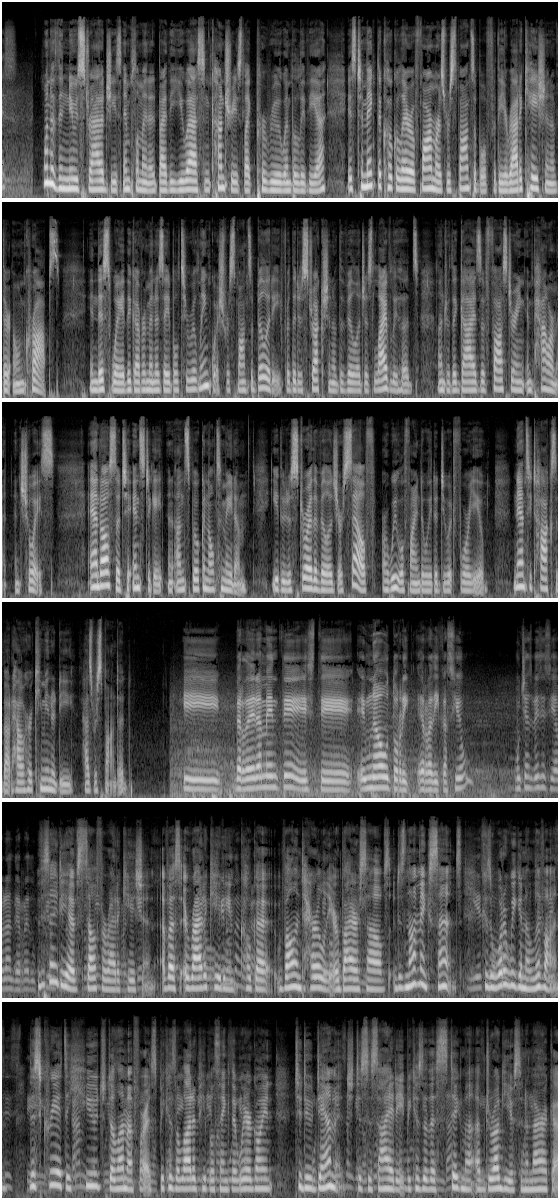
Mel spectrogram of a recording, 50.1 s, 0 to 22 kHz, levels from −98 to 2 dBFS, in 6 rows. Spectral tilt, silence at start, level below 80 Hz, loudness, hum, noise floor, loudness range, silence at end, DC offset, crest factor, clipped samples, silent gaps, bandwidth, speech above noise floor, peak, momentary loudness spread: -4.5 dB/octave; 0 s; -44 dBFS; -22 LUFS; none; -56 dBFS; 6 LU; 0 s; under 0.1%; 20 dB; under 0.1%; none; 16 kHz; 34 dB; -4 dBFS; 11 LU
